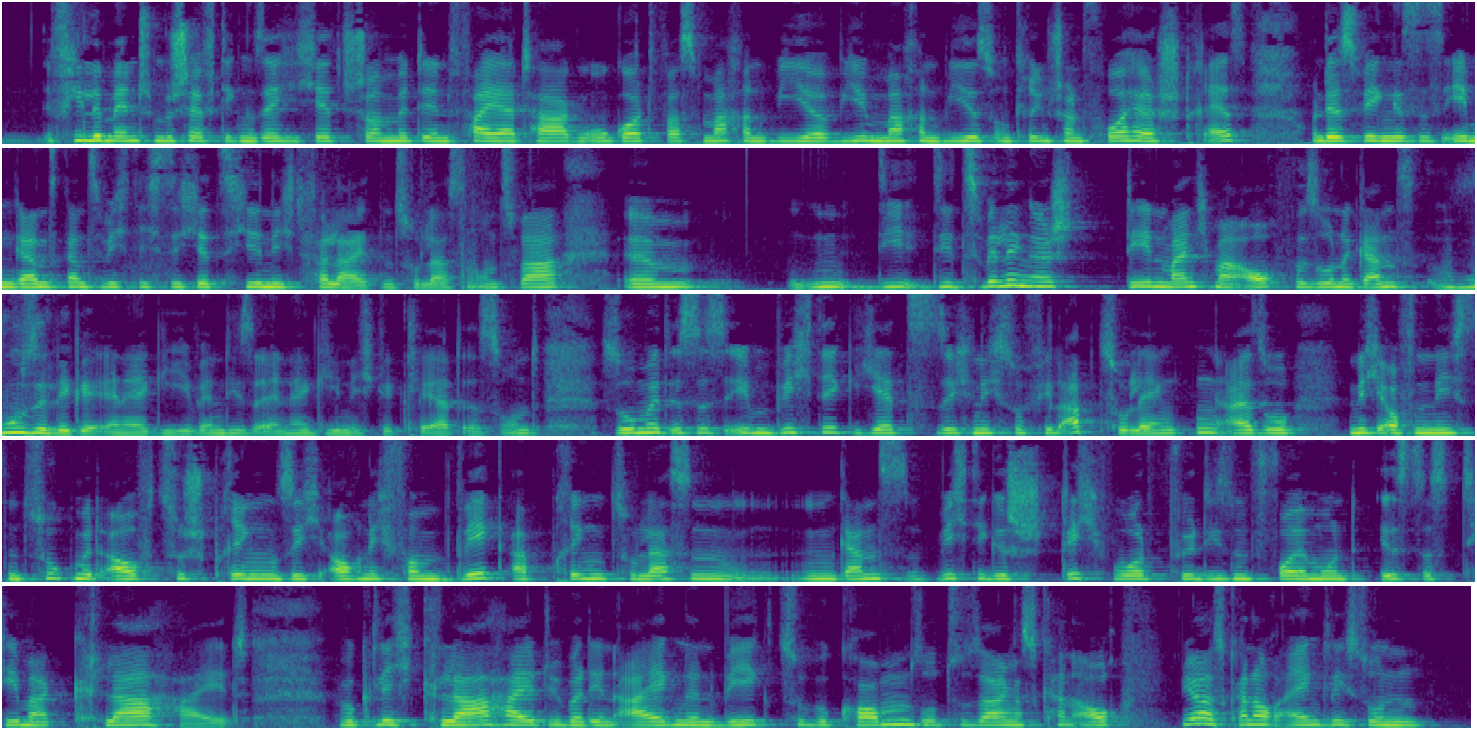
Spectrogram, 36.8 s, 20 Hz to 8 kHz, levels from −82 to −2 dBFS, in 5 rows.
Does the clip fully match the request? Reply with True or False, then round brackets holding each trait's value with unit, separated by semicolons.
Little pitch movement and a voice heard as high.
True (1.4 semitones; 225 Hz)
